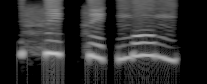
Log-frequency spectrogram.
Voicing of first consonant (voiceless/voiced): voiceless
